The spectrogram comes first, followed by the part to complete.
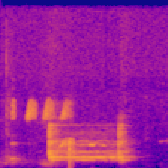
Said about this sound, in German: das war ein Wecker.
